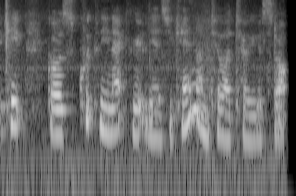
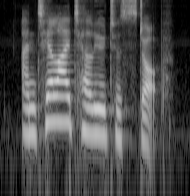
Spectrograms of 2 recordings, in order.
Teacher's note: falling tone in English statements usually end in a falling tone the falling tone at the end tells the listener that the statement is finished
